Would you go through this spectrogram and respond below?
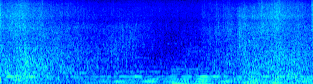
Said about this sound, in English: Let the sound of the waves take all of your worries and distractions away. Allow yourself to be completely present in the moment, soaking up the peacefulness and serenity of the ocean.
